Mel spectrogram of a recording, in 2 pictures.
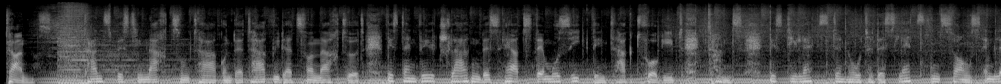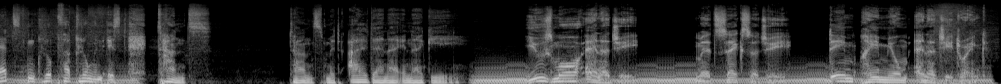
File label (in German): tanz dynamisch; sexergy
